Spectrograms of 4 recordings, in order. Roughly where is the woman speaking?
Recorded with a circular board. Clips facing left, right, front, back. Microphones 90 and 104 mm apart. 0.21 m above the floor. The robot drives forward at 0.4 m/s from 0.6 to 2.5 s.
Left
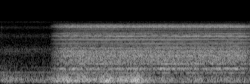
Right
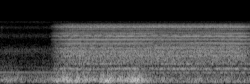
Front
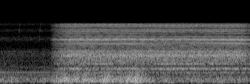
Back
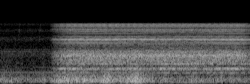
No woman speaking in this recording.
